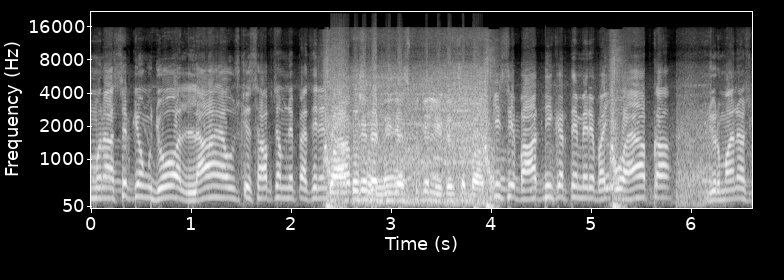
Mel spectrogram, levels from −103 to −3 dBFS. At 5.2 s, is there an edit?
yes; 3 cuts; at 2.4 s, 3.9 s, 5.2 s

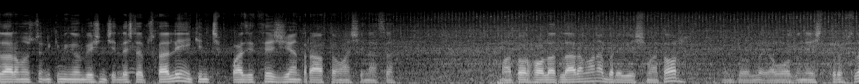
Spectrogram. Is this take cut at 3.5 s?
no; 0 cuts

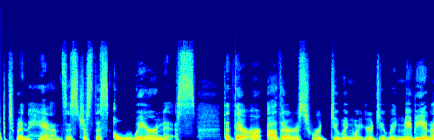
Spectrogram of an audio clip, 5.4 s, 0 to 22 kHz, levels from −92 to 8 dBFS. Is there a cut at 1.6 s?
no; 0 cuts

